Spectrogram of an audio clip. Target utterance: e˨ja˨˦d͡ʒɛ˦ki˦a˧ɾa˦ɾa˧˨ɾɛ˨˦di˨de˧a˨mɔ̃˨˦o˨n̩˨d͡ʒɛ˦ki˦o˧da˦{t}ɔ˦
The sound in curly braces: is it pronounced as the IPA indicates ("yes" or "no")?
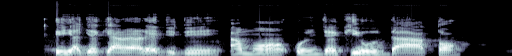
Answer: yes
